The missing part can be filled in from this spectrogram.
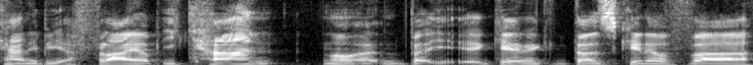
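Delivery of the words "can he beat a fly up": plain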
